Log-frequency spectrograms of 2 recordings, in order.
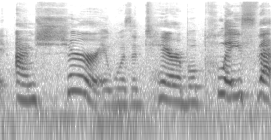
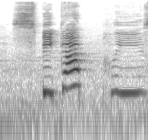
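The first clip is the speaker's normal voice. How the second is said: Horton calls out loud and high to the tiny voice; a loud, high call to a faint voice; 6 semitones higher, 9 dB louder than usual. Acted. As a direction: shout up to be heard by someone tiny. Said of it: "said Horton".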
